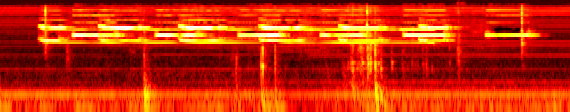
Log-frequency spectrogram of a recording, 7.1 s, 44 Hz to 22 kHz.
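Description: A Notifier NFW2-100 fire alarm panel sounding a supervisory signal after a detector point is tripped with a magnet: repeated electronic two-tone beeping in short bursts, fairly quiet, with faint clicks and handling noise underneath.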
